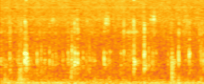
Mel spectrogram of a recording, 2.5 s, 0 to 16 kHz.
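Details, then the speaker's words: Honda Goldwing 1500, cam belt replacement; timing belt tensioner pulley spun by hand was not changed previously, has play, belt also loose. Loose, uneven ticking and gritty rattle; worn tensioner bearing, new tensioners to be ordered. "it's got play in it you can spin it on there it's doing its job but woo she was sacked"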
